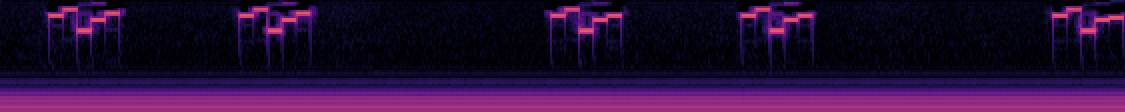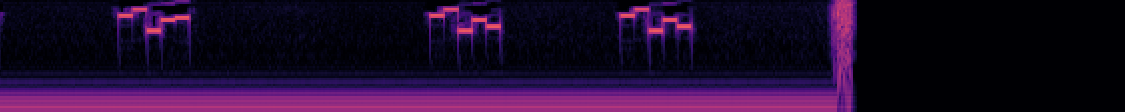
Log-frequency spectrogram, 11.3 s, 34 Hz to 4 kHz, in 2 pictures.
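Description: Five-tone selective call (ZVEI), heard as quick runs of five tones, tones of about 70 ms. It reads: 88169 88169 88168 88168 88167 88167 88163 88163
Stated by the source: ZVEI five-tone selective call received on SDR.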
